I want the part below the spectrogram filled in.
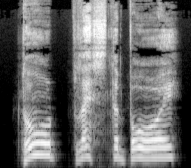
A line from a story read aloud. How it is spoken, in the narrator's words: exclaimed my sister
